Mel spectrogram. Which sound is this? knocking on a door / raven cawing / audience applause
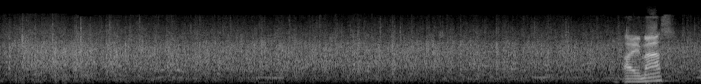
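audience applause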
